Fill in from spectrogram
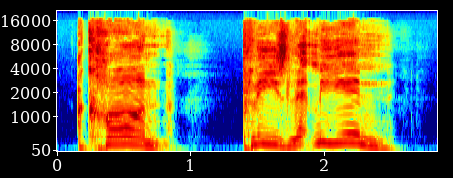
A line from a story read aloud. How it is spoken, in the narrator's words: yelled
